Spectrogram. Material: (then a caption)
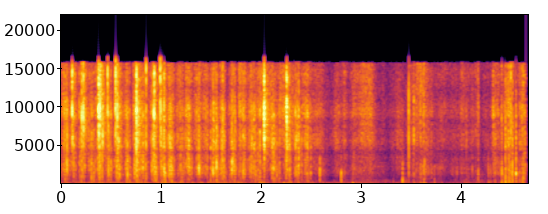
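Denim. Long nails scratch fast over light blue denim jeans worn on the hip, across the pocket and rivet. Dense, bright, crackly scratching comes in rapid, uneven strokes, easing a little in the middle before picking back up at the end.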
